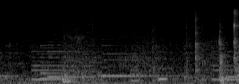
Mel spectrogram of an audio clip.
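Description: Open strings of a nylon-string classical guitar ringing softly as the instrument is handled and lifted into playing position, several held notes sounding at once.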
